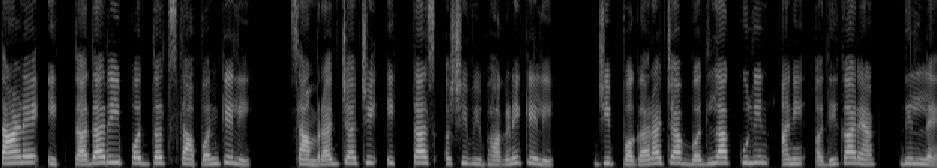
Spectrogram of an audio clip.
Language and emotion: Goan Konkani, neutral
